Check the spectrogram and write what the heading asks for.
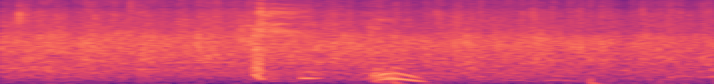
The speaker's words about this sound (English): Please give our football players a big round of applause.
